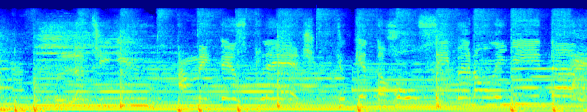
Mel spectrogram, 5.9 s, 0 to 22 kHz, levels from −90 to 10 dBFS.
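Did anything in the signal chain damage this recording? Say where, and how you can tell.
No, no stage in the chain left audible damage.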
